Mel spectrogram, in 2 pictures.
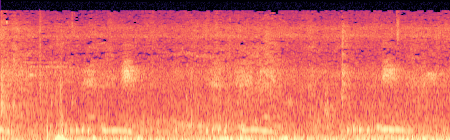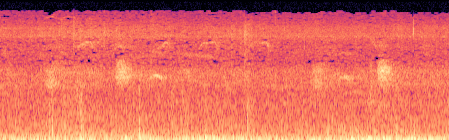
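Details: A Jacobin, a fancy breed of domestic pigeon in the Asian feather and voice show group, gives low, rolling coos in three bursts over several seconds, with thin high chirps from small birds and a steady low rumble behind.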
